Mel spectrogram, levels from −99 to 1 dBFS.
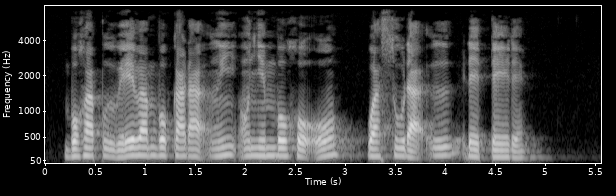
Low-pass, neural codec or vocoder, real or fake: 7.2 kHz; vocoder, 44.1 kHz, 80 mel bands, Vocos; fake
